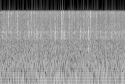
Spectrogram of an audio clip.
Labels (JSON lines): {"label": "ambient", "recorder": "HydroMoth"}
